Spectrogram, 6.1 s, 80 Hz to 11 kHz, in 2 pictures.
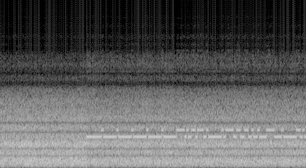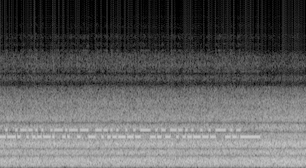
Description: RTTY (50 baud, 450 Hz shift), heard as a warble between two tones, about 2350 Hz centre, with radio static. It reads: EI9GK 339 152 152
